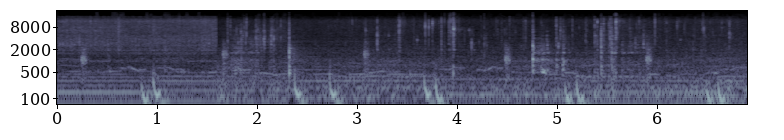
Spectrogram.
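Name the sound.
bacon frying in a pan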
